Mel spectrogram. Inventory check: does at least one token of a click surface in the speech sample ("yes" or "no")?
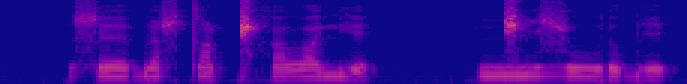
yes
